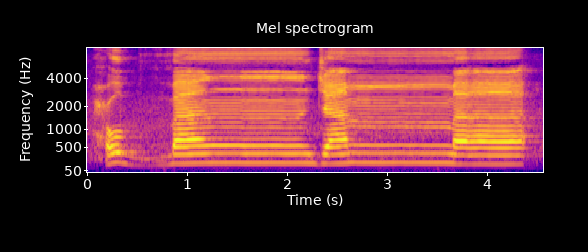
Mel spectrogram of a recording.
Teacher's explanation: حبًّا کی با پہ اخفا اور میم پہ غنہ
